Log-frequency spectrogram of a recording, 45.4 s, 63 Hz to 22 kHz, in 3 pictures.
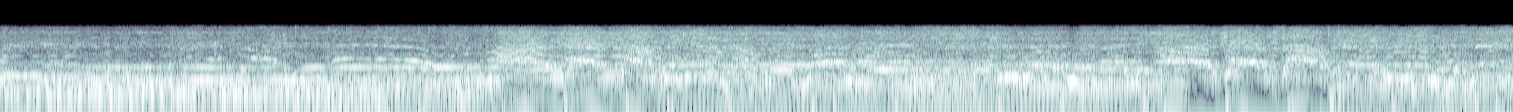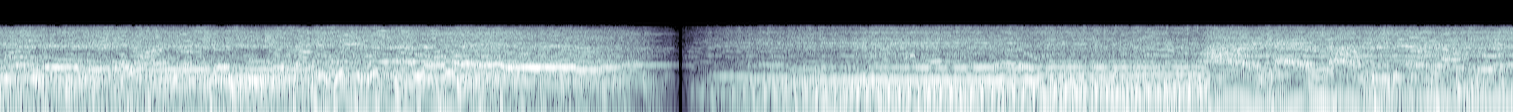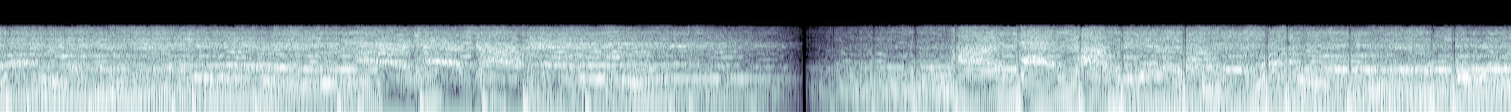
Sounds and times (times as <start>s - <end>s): Music: 0.0s - 45.3s.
